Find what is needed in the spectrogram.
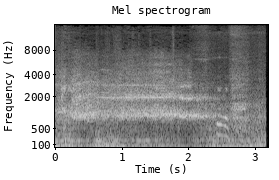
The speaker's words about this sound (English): And he made a beeline straight into the valet area and ran right in front of my moving truck. Whoa, that was close. I hit that brake so hard.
